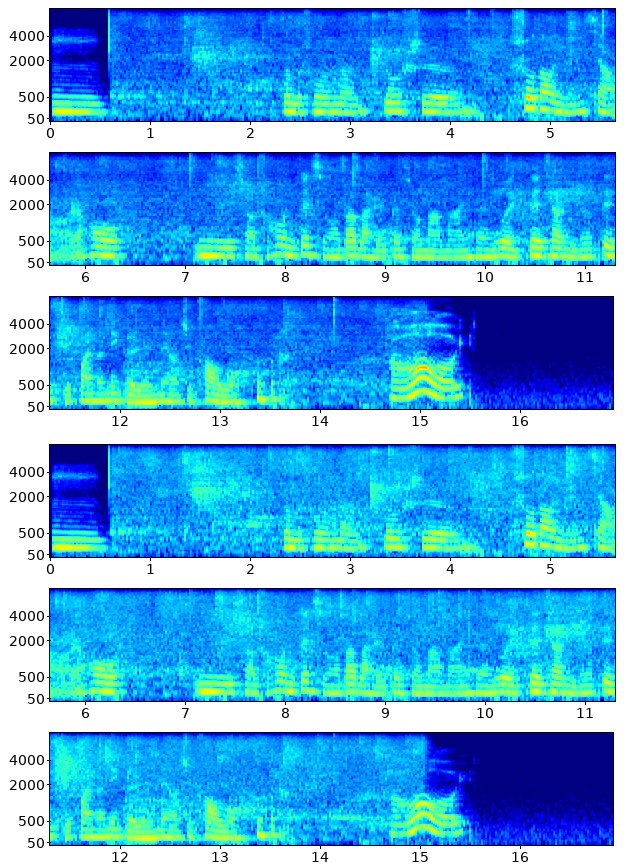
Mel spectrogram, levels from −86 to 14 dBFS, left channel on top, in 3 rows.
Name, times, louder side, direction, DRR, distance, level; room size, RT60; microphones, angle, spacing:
voice 1, 0.0-0.7 2.3-4.3 4.6-6.5 7.1-13.8, equal, 5° right, 0.5 m, -32 dB
sound 1, 0.6-15.0, right 5 dB, 65° right, 1.3 m, -42 dB
sound 2, 4.1-4.8 5.5-5.9 7.0-7.3 8.6-9.0 9.9-10.3 11.0-11.1 11.4-11.7 12.3-12.4 12.8-13.1 14.1-14.2, left 6 dB, 20° left, 0.8 m, -45 dB
sound 3, 4.2-6.5 6.8-9.4 9.7-9.8 10.0-12.3 12.6-14.8, equal, 50° right, 1.3 m, -55 dB
voice 2, 14.6-15.6, left 5 dB, 55° left, 0.5 m, -25 dB
8.3 x 4.0 x 3.1 m
head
